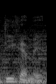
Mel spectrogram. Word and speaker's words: dígame: el acento por ejemplo en la palabra dígame la sílaba tónica es la primera por lo que se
